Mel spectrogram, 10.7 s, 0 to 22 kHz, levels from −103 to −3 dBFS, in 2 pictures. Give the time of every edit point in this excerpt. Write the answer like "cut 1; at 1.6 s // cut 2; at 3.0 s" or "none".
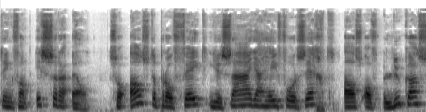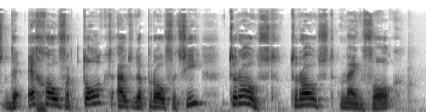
cut 1; at 1.2 s // cut 2; at 4.2 s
